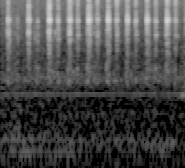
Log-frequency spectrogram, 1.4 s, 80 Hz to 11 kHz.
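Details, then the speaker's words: Cloupor Mini Plus 50W TC box mod shaken in hand: fast, light, high-pitched clicking about ten per second from loose buttons in the housing; button rattle, fixable by disassembly. "button rattle. Now you can solve button rattle and stuff by opening it and taking it apart."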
